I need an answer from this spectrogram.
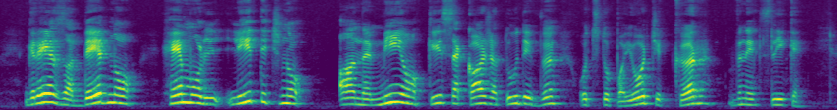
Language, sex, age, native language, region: Slovenian, female, 60+, Slovenian, Drava region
